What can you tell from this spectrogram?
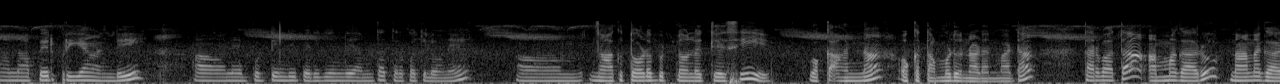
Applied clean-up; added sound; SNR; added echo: none; Bird; 16 dB; none.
